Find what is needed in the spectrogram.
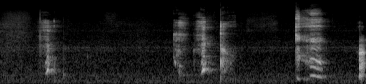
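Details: Infant boy with hiccups, wearing a bucket hat: short, abrupt catching sounds about every second.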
